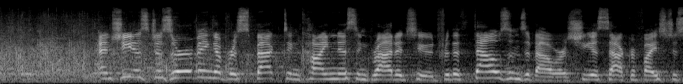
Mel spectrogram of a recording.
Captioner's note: cheering and Applause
